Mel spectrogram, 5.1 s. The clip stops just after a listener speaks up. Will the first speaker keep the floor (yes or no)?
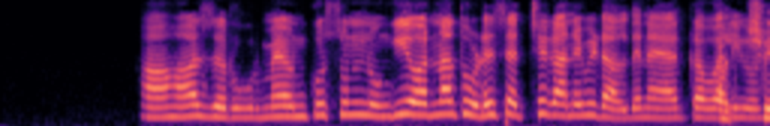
no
